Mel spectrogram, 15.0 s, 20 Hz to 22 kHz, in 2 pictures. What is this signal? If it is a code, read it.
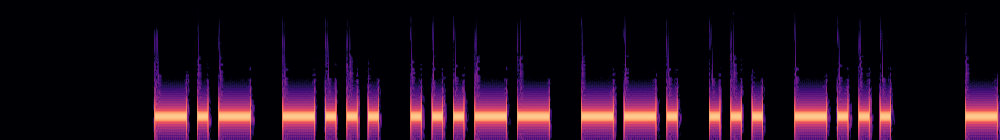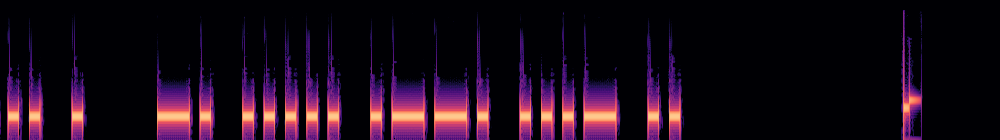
Morse code, heard as a keyed tone, about 15 wpm, 700 Hz. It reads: KB3GSB DE N5PVI
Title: USA Callsign DE Callsign 15wpm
